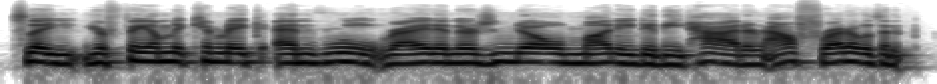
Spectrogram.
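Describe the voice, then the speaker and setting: A woman in her forties, a divorce attorney telling her story as a podcast guest, talking fast and chatty with frequent laughs and a slight Northeastern American accent. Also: fairly low pitch, little pitch movement, smooth. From Sweden. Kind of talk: candid podcast conversation.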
